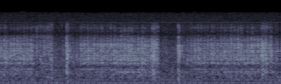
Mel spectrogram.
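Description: Rotary telephone dial being dialled: the dial whirs back after each digit, several digits in quick succession, with clicks between them.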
